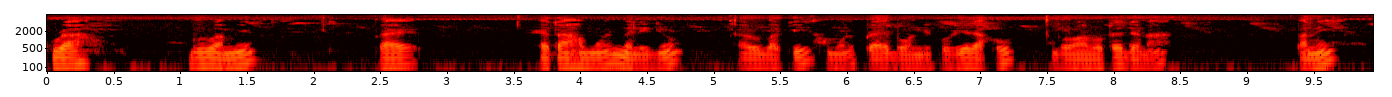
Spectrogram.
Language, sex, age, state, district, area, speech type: Assamese, male, 30-45, Assam, Sivasagar, rural, spontaneous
